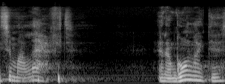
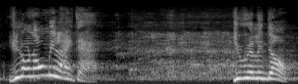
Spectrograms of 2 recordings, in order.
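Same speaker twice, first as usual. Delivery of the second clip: indignant protest; 7 semitones higher than usual. Retold or imitated. Preacher mentally telling off the whispering stranger, offended. Acting out his upset thoughts.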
